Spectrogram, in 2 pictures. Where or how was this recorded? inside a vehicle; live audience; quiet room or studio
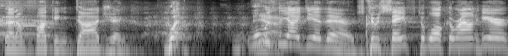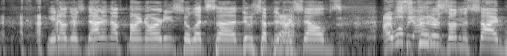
live audience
